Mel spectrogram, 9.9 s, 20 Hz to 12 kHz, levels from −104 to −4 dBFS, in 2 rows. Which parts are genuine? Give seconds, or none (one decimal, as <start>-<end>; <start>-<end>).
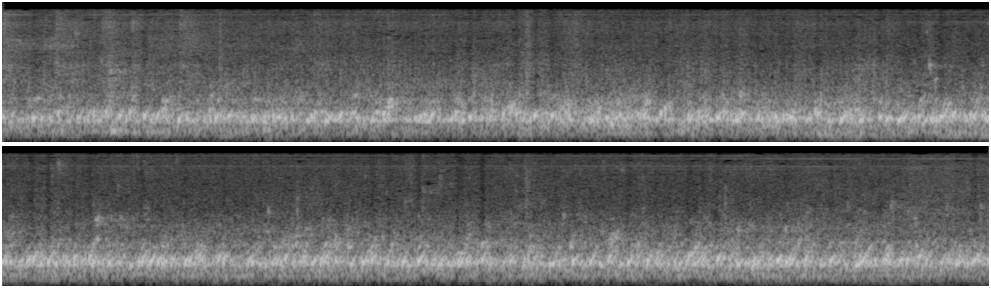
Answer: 0.0-1.2; 4.5-9.9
